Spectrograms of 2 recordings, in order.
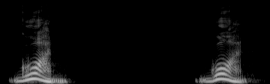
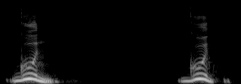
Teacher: in northern and central Taiwan, guan is usually pronounced as gun · Shown in: second take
